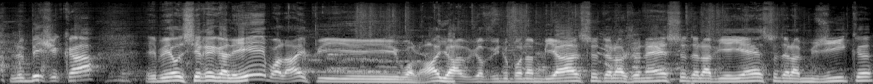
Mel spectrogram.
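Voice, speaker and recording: There is noticeable background noise behind the speaker. A man talks at a fairly high pitch. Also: ordinary pitch variation, moderate pace. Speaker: TV show co-host. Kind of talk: casual closing chat on TV cooking show.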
